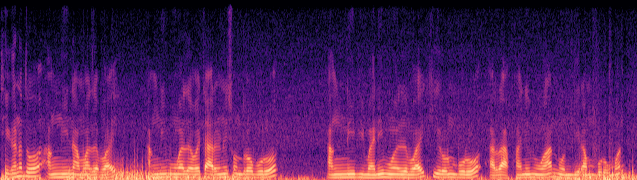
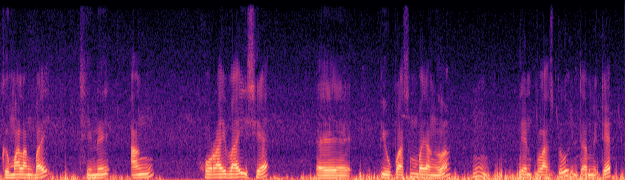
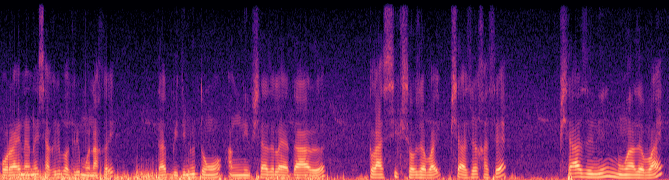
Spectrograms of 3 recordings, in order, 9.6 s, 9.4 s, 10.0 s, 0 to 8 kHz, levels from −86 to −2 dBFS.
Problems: none marked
